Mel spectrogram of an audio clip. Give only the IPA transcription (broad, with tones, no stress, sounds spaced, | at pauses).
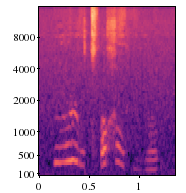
ɯ˧˥ ʊ̯ ɹ o̤˧ t͡sʼ o˧˥ χ ɛ̤˩˧ f i̤˩ ʊ̯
